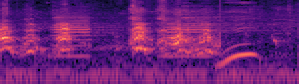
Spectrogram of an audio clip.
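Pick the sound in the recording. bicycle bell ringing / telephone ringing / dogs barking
dogs barking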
